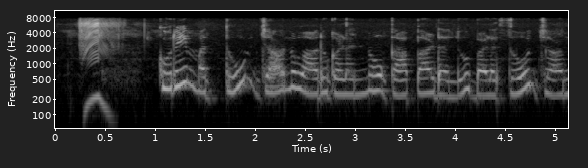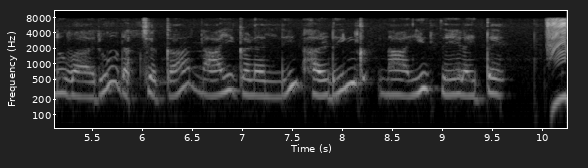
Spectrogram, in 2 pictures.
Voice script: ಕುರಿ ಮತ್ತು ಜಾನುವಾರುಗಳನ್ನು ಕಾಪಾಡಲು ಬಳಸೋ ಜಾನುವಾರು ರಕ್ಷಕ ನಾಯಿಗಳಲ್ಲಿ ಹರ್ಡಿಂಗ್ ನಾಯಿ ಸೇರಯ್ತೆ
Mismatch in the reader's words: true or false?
false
